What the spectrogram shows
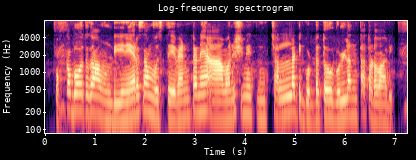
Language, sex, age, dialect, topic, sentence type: Telugu, female, 25-30, Central/Coastal, agriculture, statement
